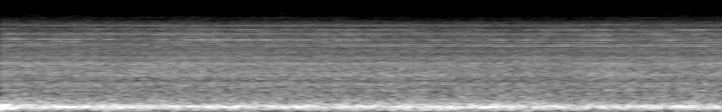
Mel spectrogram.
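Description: Aircraft engine droning steadily in Microsoft Flight Simulator during an approach with gear and flaps down, a continuous loud low hum and rumble with no breaks.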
